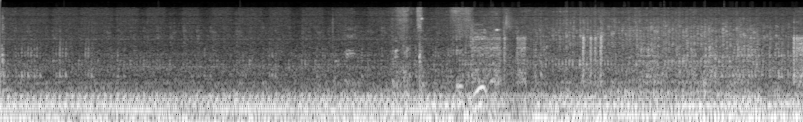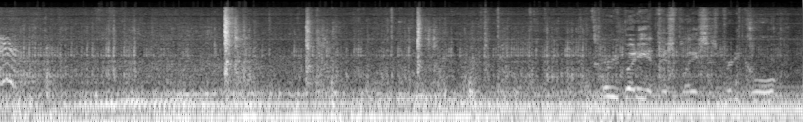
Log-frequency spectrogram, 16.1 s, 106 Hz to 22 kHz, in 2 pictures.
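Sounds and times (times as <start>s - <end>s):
truck engine and road noise: 0.0s - 16.0s
sharp clicks or knocks: 10.1s - 13.6s.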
